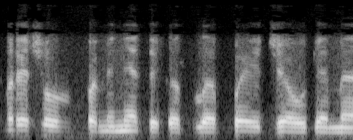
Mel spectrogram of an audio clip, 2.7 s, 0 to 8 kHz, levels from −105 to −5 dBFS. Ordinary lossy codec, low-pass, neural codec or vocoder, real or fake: MP3, 48 kbps; 7.2 kHz; none; real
